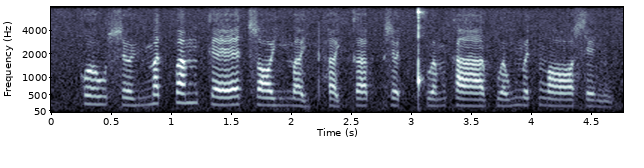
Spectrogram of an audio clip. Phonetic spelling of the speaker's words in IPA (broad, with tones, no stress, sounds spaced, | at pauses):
k o˧ w s ɵ˨˧ ɥ m ɐ˥ t̚ p ɐ˥ m k ɛː˨˥ t͡s ɔː˨ j m ɐ˨˩ j pʰ ɐ˨˩ j k ɐ˨˥ k̚ t͡s ɵ˨˥ t̚ kʷʰ ɐ˨˥ m k aː˨ kʷ ɐ˨˥ w m ɵ˨˥ t̚ ŋ ɔː˨ s ɪ˨˩ ŋ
